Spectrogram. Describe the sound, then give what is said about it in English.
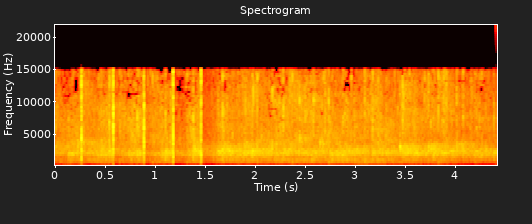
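Audience applause at a church Father's Day service, a steady wash of clapping that runs evenly throughout, with a few sharper individual claps standing out near the start. “Can we just give the dads a round of applause?”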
